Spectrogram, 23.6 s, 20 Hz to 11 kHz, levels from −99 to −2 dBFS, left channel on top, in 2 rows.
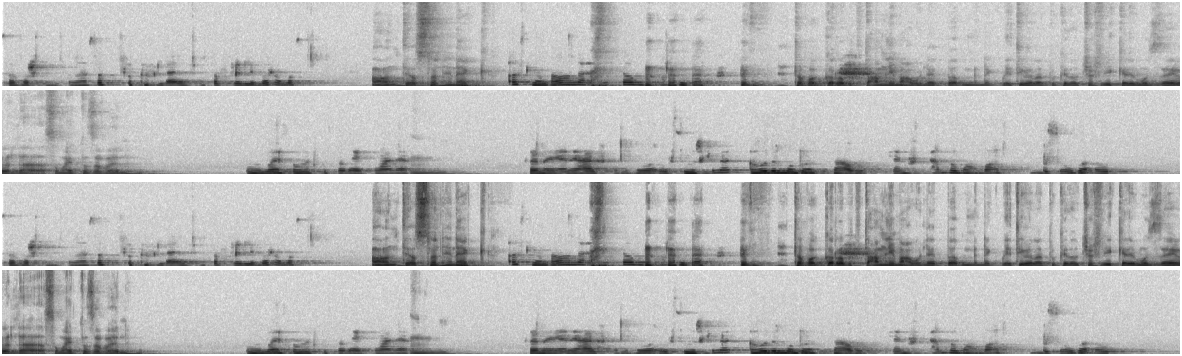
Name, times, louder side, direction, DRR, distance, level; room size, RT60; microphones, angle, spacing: voice 1, 0.1-1.1 1.4-3.0 5.1-6.9 8.4-8.7 14.2-15.9 17.1-20.4 20.7-21.8 22.1-22.9, left 1 dB, 10° left, 13 dB, 0.5 m, -24 dB
voice 2, 3.7-4.7 5.9-6.1 6.7-7.0 7.4-13.2 15.9-16.2, right 4 dB, 70° right, 15 dB, 0.6 m, -23 dB
13.5 x 9.4 x 5.9 m, 1.2 s
head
